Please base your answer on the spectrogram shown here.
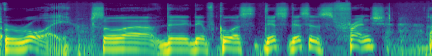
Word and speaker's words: Roi: Thus, Grand Roy is spelled the way it is, ROI, is correct, but pronounced Roy.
